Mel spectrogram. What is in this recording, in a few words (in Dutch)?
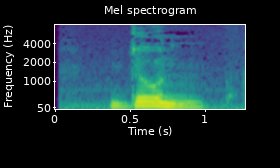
"doen", Dutch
